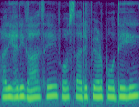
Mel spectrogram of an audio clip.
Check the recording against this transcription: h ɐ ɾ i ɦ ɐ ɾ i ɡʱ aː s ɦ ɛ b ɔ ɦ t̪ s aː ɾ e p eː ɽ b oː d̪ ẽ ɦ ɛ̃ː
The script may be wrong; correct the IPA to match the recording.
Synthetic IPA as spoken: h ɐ ɾ i ɦ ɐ ɾ i ɡʱ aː s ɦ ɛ b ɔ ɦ t̪ s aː ɾ e p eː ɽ p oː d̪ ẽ ɦ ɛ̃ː

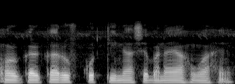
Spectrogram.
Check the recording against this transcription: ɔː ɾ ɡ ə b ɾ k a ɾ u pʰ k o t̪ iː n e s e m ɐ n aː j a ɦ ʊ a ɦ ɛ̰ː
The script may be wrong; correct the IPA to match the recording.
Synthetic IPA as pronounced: ɔː ɾ ɡ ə ɾ k a ɾ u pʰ k o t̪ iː n a s e b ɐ n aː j a ɦ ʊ a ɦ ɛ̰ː

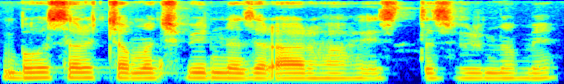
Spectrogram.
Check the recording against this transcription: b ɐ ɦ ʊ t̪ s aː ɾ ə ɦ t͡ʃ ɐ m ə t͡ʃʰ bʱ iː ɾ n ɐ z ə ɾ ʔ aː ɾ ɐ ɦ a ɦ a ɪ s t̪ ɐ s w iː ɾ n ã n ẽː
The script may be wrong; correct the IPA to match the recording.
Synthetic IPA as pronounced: b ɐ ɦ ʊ t̪ s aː ɾ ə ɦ t͡ʃ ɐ m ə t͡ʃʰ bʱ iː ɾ n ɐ z ə ɾ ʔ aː ɾ ɐ ɦ a ɦ ɛ ɪ s t̪ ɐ s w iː ɾ n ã m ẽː

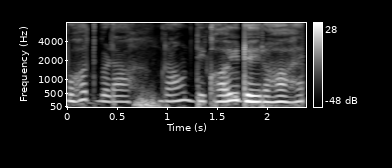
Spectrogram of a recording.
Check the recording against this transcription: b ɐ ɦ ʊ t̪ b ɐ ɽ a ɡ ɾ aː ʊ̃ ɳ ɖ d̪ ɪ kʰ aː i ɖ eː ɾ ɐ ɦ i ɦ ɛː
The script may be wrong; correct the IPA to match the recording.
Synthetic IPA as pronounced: b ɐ ɦ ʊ t̪ b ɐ ɽ a ɡ ɾ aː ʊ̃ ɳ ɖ d̪ ɪ kʰ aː i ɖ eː ɾ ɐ ɦ a ɦ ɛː

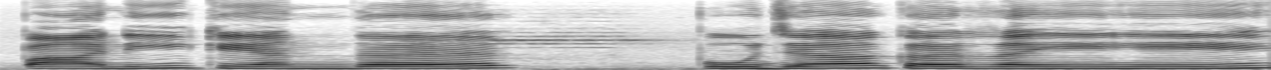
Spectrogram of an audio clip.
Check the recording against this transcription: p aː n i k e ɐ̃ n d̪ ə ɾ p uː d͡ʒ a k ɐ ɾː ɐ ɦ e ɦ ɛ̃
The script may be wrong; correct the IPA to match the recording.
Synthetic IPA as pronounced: p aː n i k e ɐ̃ n d̪ ə ɾ p uː d͡ʒ a k ɐ ɾː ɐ ɦ e ɦ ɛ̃

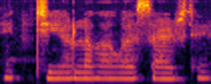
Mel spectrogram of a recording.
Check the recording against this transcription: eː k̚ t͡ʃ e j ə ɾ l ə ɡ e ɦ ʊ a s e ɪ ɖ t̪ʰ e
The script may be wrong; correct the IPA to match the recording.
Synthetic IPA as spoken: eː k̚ t͡ʃ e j ə ɾ l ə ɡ a ɦ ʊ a s a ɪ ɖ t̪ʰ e

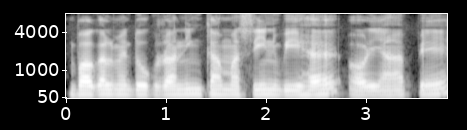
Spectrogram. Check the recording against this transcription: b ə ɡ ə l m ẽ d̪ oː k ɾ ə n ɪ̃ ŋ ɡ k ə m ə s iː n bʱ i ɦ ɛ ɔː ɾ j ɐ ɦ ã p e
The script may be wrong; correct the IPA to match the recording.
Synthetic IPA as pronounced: b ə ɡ ə l m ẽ d̪ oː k ɾ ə n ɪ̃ ŋ ɡ k a m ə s iː n bʱ i ɦ ɛ ɔː ɾ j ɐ ɦ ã p e

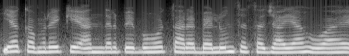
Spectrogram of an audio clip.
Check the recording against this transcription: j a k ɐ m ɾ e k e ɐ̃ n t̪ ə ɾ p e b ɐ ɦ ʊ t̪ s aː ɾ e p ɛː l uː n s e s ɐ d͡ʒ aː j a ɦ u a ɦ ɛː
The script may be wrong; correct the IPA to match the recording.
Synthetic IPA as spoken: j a k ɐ m ɾ e k e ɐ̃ n d̪ ə ɾ p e b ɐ ɦ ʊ t̪ s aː ɾ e b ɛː l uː n s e s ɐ d͡ʒ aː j a ɦ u a ɦ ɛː

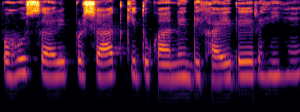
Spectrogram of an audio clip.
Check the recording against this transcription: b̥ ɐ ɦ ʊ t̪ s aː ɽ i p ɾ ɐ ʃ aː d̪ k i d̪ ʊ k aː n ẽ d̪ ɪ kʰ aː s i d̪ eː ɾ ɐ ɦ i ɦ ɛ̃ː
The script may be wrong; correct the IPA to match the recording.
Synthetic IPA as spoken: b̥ ɐ ɦ ʊ t̪ s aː ɾ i p ɾ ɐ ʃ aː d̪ k i d̪ ʊ k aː n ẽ d̪ ɪ kʰ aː i d̪ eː ɾ ɐ ɦ i ɦ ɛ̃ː

